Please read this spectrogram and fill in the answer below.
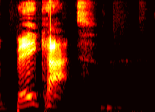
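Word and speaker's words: Bacot: Baycott! That's how they say it.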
